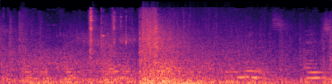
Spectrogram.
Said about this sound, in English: This is what I needed the grenade for.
